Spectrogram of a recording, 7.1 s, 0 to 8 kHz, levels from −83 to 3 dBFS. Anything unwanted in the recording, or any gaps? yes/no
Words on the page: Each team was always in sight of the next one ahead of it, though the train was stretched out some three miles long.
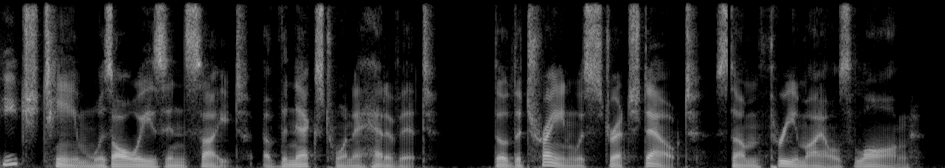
yes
